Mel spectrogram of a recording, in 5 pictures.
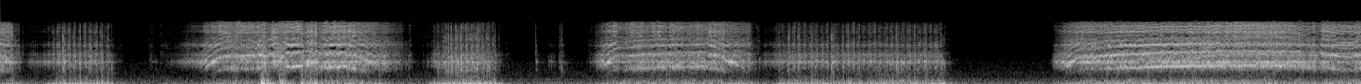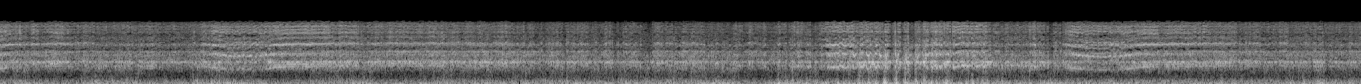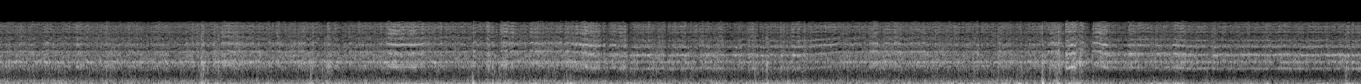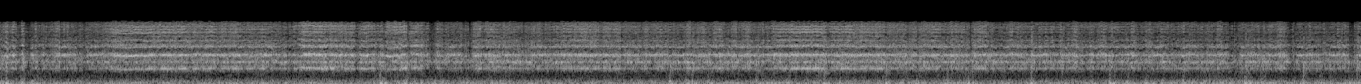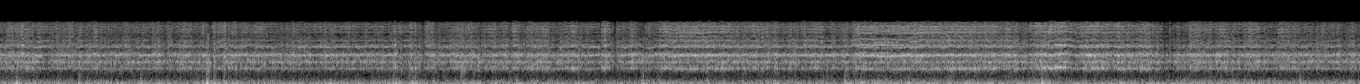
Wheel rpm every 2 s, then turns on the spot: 50, 140, 20, 130, 20, 80, 210, 230, 230, 230, 230, 220, 220, 230, 230, 230, 220, 200, 230, 210, 200, 200, 200, 200, 200, 200, 200, 200, 200, 200, 200, 200, 200, 200.
0-2 4-6 8-10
